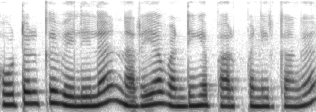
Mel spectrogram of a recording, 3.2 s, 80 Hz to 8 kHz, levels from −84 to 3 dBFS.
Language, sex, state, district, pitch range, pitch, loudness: Tamil, female, Tamil Nadu, Nilgiris, 235-295 Hz, 255 Hz, -12 LUFS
